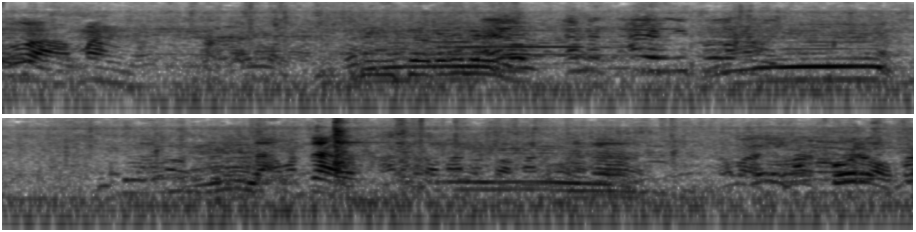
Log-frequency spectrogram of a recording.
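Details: A thin cow unable to stand as cattle come off a truck, lowing in short droning moos about every two seconds, mixed with men's voices and a low rumbling motor.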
